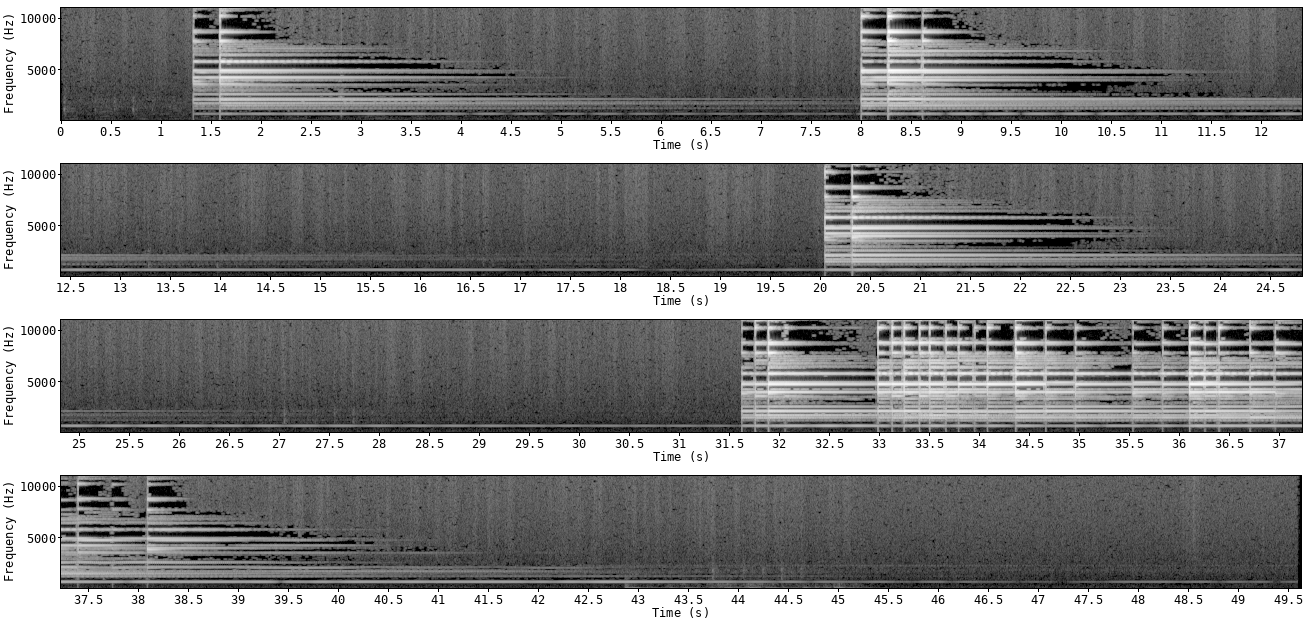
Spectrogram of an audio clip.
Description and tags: Various rings of an old small, round bell. Includes resonance, natural end. Close.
